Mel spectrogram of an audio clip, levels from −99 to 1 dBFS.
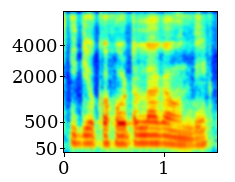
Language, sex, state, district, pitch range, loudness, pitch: Telugu, male, Telangana, Hyderabad, 115-125 Hz, -13 LUFS, 120 Hz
